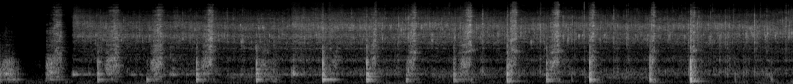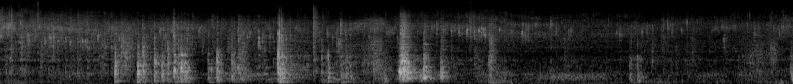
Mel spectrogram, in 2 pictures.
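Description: Chopped ginger and garlic fry in a hot pan, a continuous sizzle close by, punctuated by rhythmic scraping and clacking of a spatula stirring, no voices over it.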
